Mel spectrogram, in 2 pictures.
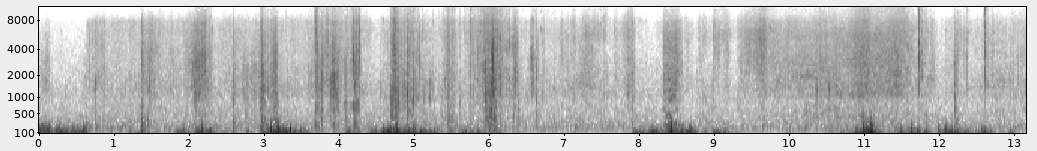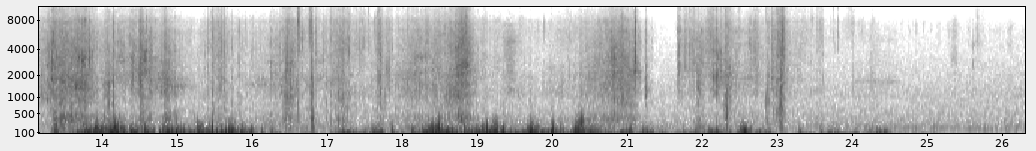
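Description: Footsteps crunching and scuffing on a dry, gravelly dirt trail, uneven and irregular, with low thuds. Later come the rustle and bumps of a backpack being set down on rocks.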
